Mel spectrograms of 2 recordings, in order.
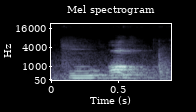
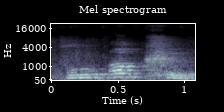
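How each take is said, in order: First: The final k is cut off, unreleased. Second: The final k is released with a vowel. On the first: The speaker calls it right. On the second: The speaker calls it wrong.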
